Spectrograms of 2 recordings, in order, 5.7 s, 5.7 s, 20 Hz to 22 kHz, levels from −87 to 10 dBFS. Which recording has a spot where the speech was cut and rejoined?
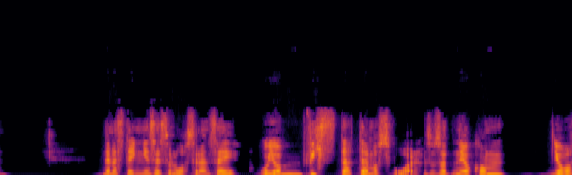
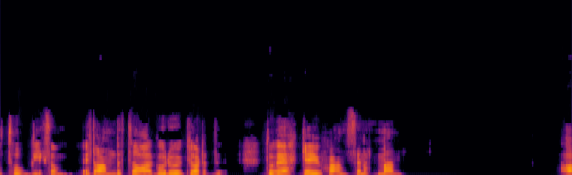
first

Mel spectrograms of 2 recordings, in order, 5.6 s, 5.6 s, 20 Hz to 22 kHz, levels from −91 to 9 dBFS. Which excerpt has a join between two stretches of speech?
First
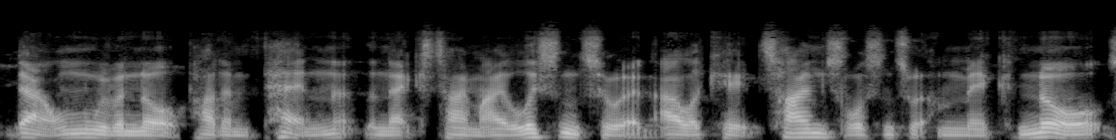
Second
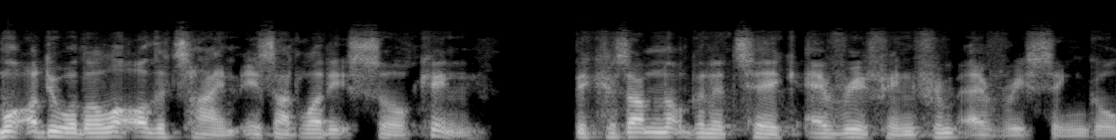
second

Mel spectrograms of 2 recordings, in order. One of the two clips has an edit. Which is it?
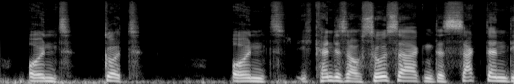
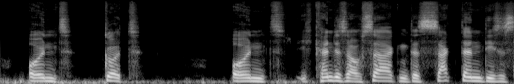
second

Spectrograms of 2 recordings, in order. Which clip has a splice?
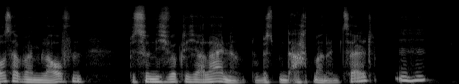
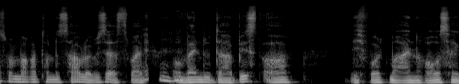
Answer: second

